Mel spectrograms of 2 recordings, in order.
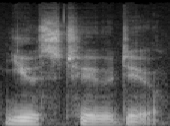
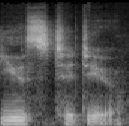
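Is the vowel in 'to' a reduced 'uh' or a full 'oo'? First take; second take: oo; uh. First: The word 'to' has a full 'oo' vowel. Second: The word 'to' has a reduced 'uh' vowel. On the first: This is how it is sung in the song. "with that oo sound instead of the uh sound in to" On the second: This is ordinary everyday speech. "how you would say it in natural speech"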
